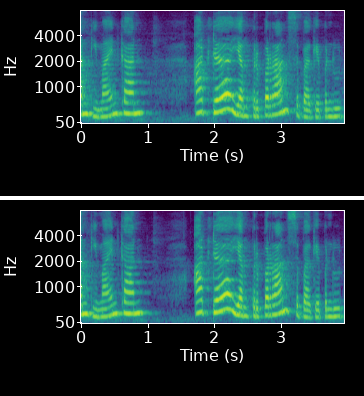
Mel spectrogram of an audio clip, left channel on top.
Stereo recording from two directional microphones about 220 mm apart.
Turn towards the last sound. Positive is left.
turn(degrees=-35)  # may be behind; listen again after turning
